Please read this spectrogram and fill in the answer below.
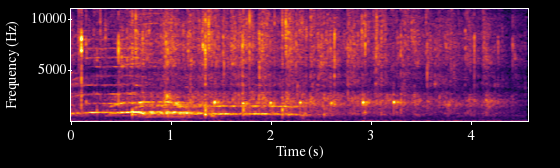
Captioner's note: audience claps and cheers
